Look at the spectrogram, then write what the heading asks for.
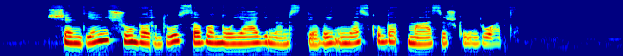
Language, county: Lithuanian, Klaipėda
